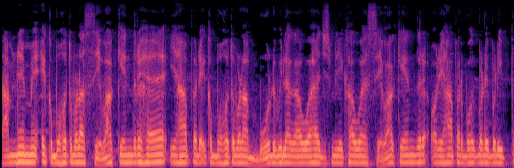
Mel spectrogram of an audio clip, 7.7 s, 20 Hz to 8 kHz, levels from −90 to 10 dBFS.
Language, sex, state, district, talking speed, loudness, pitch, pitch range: Hindi, male, Jharkhand, Palamu, 225 wpm, -15 LUFS, 125 Hz, 120-130 Hz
